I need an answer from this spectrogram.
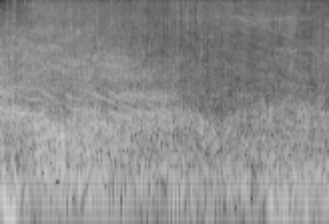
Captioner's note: screaming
